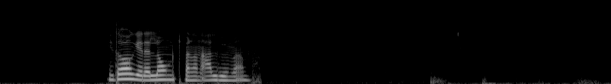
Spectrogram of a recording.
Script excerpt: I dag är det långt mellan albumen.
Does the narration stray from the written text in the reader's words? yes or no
no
